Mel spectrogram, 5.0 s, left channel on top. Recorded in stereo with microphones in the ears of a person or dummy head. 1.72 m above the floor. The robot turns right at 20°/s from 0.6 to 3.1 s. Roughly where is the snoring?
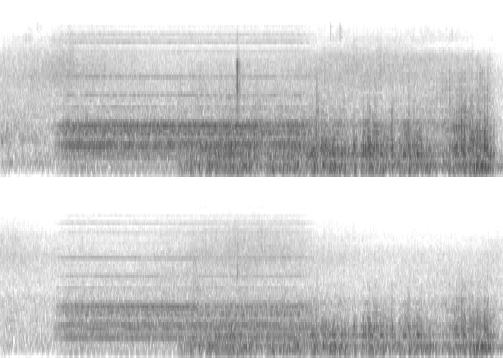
Left.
